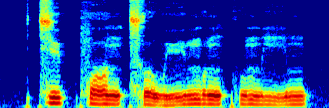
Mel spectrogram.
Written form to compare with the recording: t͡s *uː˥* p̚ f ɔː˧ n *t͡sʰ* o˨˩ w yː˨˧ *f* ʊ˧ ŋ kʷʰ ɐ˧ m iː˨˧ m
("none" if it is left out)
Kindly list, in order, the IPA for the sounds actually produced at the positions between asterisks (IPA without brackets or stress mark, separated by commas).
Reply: yː˥, t͡sʰ, m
